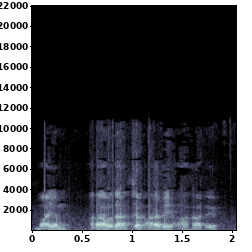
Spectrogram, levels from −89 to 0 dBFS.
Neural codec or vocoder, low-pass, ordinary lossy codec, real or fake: vocoder, 44.1 kHz, 128 mel bands every 512 samples, BigVGAN v2; 10.8 kHz; AAC, 32 kbps; fake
